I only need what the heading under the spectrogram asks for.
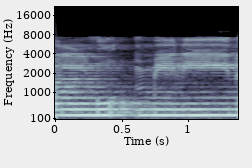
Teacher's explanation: لام ساکن پہ اظہار قمری ہے، حمزہ ساکن جھٹکے سے ادا ہوگا، نی یا مدہ ہے۔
